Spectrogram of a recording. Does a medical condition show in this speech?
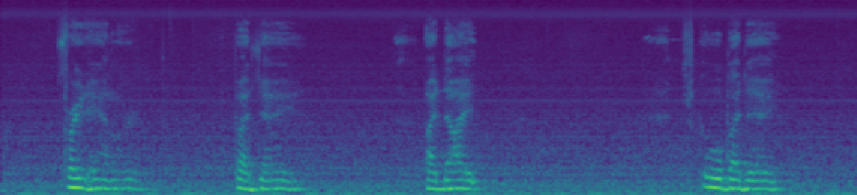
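Yes: Parkinson's disease.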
